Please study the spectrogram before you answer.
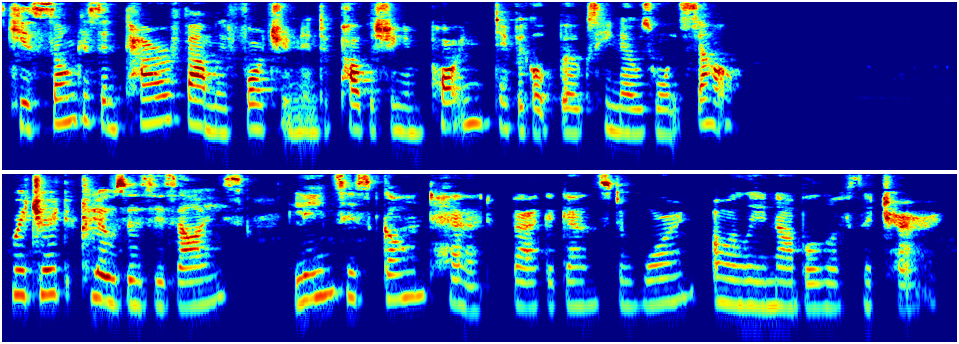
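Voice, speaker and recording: Audiobook narrator woman, gravelly voice. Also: mid-range voice. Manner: measured, literary.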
